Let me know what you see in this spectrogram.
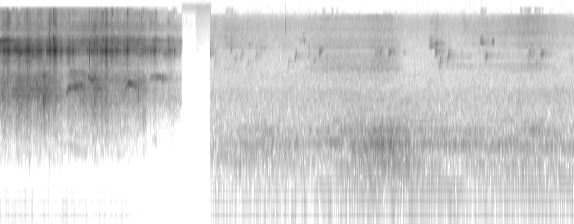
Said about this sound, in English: Morning. Those are the sounds from my tiny garden sitting in Bristol. bird song, the roar of the city beginning in the morning, a plane flying overhead, which is quite unusual.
